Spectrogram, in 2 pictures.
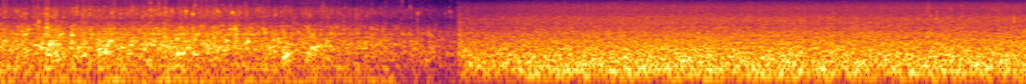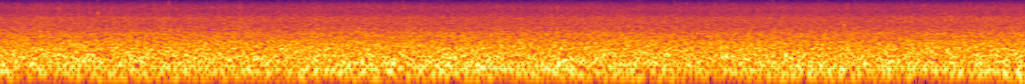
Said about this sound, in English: It's beautiful down here. There's the peaceful, calm sound of rushing water.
